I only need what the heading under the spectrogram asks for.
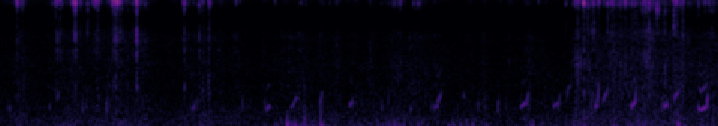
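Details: Guinea pig mother and babies in foster care, short upward-sliding squeaks repeated at an even pace, mixed with scratchy rustling and light patter that grows busier toward the end.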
